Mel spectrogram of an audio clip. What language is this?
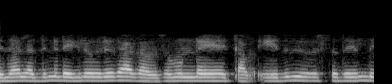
Malayalam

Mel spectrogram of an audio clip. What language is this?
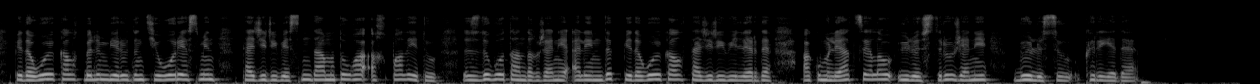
Kazakh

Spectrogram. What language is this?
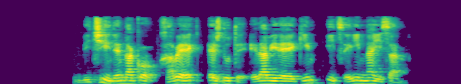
Basque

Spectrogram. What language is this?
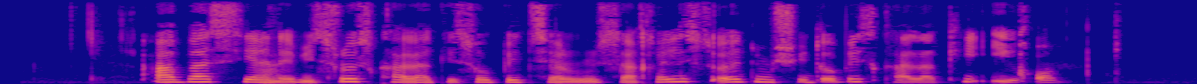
Georgian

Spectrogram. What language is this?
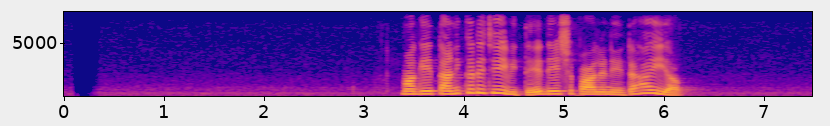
Sinhala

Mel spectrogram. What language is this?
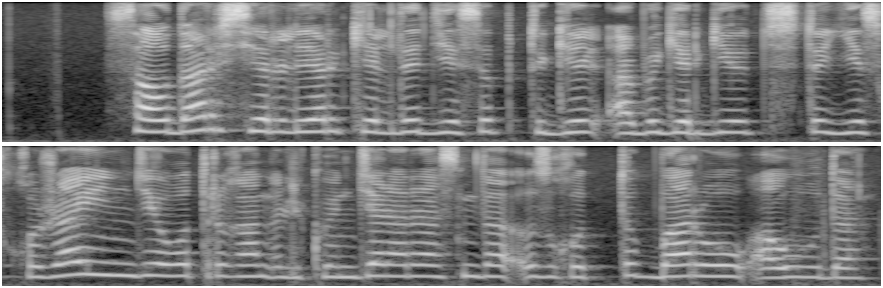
Kazakh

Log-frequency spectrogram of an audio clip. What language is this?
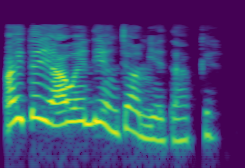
Kalenjin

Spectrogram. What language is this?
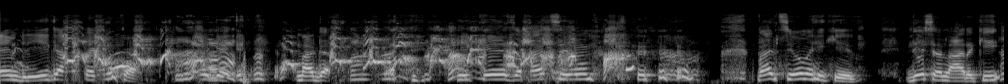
Portuguese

